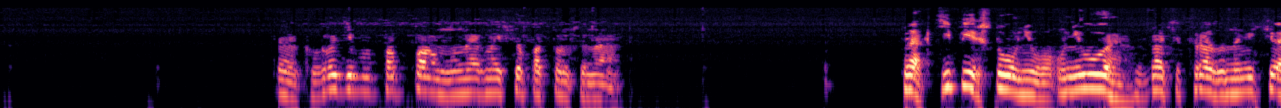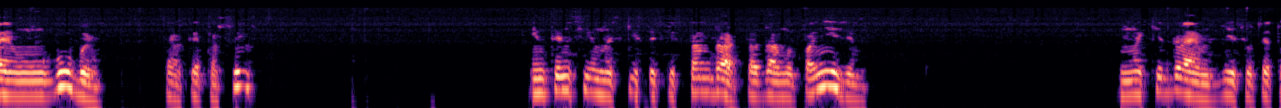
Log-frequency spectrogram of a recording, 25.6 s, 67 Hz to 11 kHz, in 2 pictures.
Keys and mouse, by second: 1.6-3.6 middle drag, 5.3 click, 6.4 click, 10.1 middle click, 11.3 shift+middle click, 11.6 middle click, 12.6 shift+middle click, 14.0 shift+click, 16.4 click, 18.6-20.9 drag, 24.6 click, 25.1 click.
